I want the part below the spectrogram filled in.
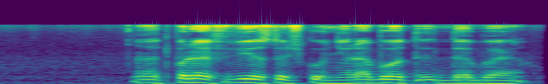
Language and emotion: Russian, neutral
